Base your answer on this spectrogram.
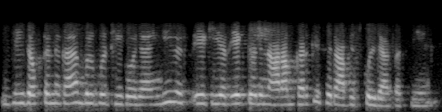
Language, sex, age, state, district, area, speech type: Hindi, female, 30-45, Madhya Pradesh, Hoshangabad, urban, conversation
